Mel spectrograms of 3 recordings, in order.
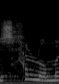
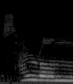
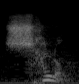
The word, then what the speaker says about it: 샬롬: 우리에게 매우 익숙한 말이죠 어떤 분들은 샬롬 을 살롬 으로 잘못 알아들어서 살롬 있으면 죽을 놈 더 있냐 이렇게 농담으로 물으시는 분들도 있는데요 살롬 이 아니라 샬롬 입니다 한번 따라해 보시기 바랍니다 샬롬 취 발음을 잘 하셨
